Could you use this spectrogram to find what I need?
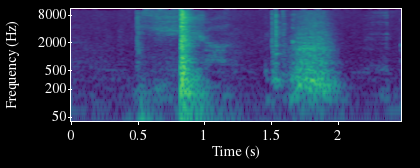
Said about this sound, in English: Shut. You shut the door. You shut the door.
